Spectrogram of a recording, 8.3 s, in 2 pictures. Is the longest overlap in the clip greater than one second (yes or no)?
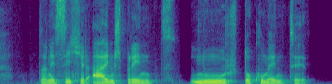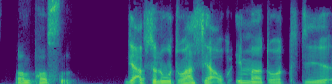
no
